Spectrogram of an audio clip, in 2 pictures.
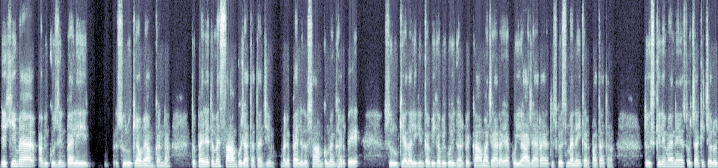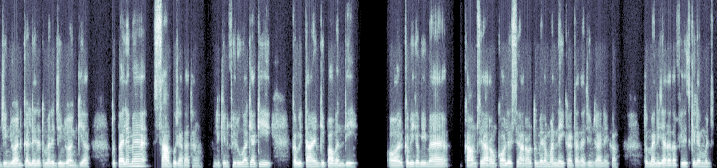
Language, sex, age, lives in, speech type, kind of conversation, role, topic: Hindi, male, 25-29, India, conversation, advice, user, नियमित व्यायाम जारी रखने के लिए प्रेरणा की कमी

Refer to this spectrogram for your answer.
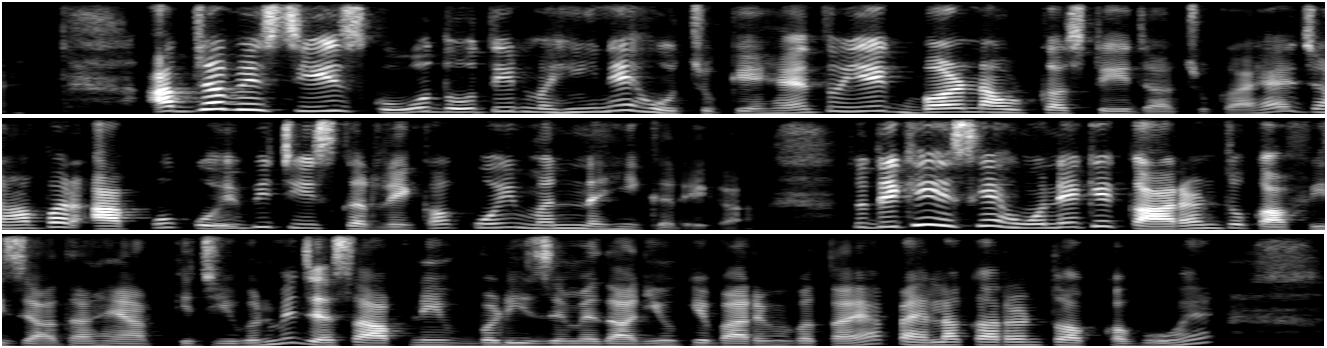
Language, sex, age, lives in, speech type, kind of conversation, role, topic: Hindi, female, 20-24, India, conversation, advice, advisor, थकान और बर्नआउट में फर्क कैसे पहचानूँ?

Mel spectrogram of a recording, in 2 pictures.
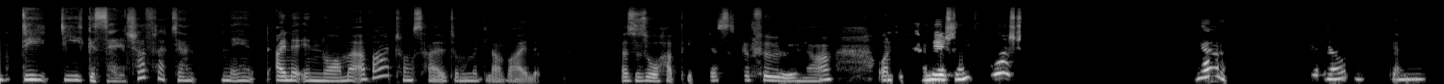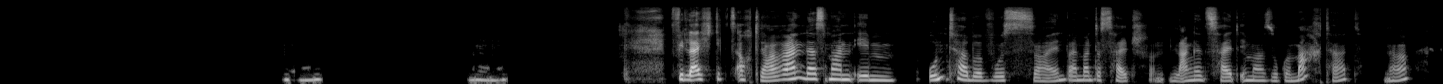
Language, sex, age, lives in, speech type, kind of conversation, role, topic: German, female, 55-59, United States, conversation, advice, advisor, Wie kann ich mein negatives Selbstgespräch im Alltag stoppen?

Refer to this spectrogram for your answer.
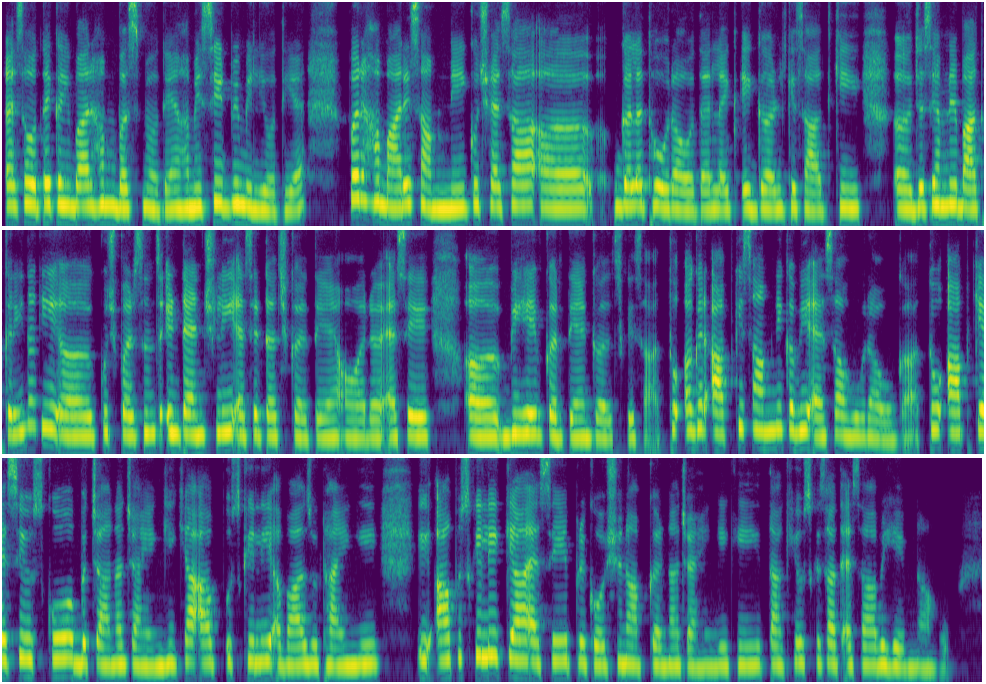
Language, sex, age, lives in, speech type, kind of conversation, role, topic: Hindi, female, 40-44, India, conversation, podcast, host, Public transport ya bheed-bhaad wali jagahon mein apni personal space ko safely kaise signal karein?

